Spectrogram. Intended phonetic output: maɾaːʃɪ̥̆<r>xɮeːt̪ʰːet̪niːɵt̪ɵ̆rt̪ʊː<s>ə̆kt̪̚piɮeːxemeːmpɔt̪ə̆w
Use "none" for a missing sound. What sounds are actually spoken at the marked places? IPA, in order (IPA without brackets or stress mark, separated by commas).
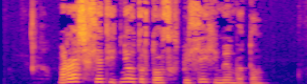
none, s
